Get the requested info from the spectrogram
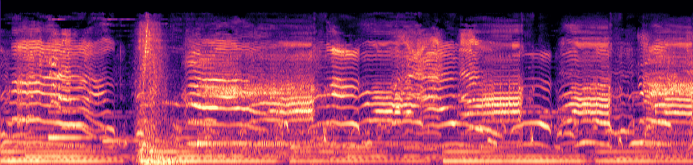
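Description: Infants crying, their wavering wails laid over a steady, low dramatic music drone. A short whoosh cuts through about two seconds in.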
